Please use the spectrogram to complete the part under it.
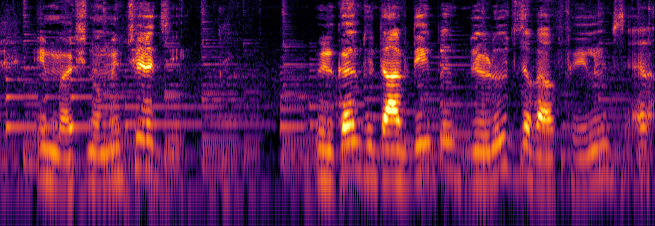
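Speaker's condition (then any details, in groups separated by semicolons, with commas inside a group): Cerebral palsy; from birth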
